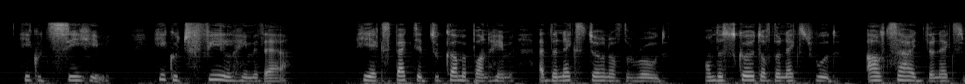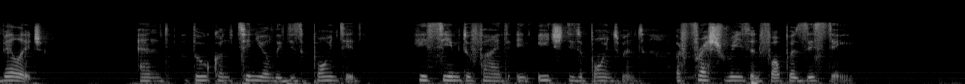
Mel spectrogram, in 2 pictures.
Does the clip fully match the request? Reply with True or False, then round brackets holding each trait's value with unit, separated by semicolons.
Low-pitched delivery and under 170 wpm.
False (175 Hz; 150 wpm)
